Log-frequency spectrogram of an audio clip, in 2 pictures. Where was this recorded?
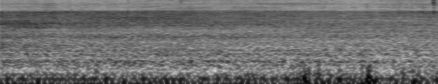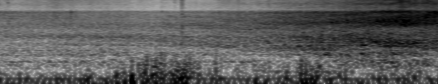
on a street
